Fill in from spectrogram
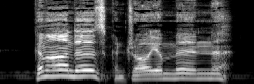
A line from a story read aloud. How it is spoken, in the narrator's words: Maul roared to his nearby troops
